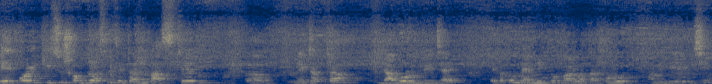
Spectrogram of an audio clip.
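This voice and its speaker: A man's voice: sits high, far from the mic. Echoey Bengali-accented male tutor from afar. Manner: explains slowly, repeats words, stretches English terms aloud. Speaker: English tutor. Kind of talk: classroom grammar lecture. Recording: echoey room, voice from afar, faint noise.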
